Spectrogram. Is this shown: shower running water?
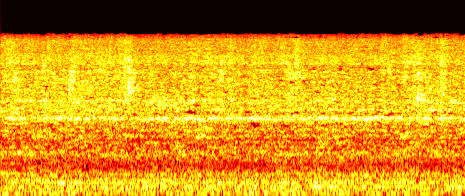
yes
